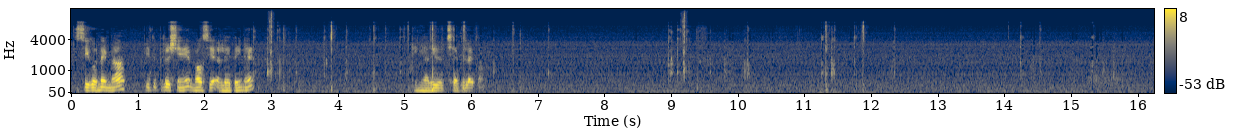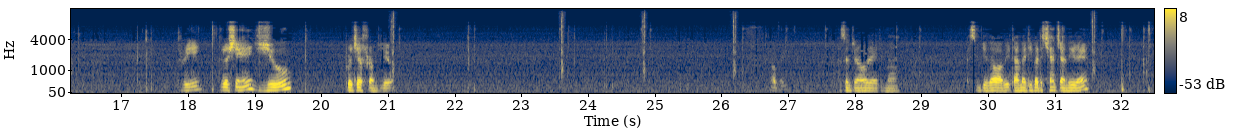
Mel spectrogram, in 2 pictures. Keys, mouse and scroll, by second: 0.0 c, 3.3 middle click, 6.7 c, 8.8 click, 9.3-11.2 middle drag, 17.3 KP_3, 19.7 u, 22.1 s, 24.2 r, 25.3 g, 29.0-30.9 middle drag, 32.1 middle click.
